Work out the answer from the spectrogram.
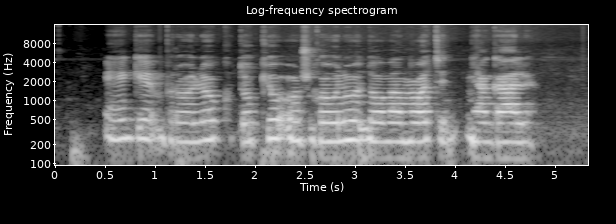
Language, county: Lithuanian, Telšiai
